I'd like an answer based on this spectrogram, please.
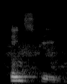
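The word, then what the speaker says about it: Beksiński: Tough one to pronounce. And yeah. It's Beksinski.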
